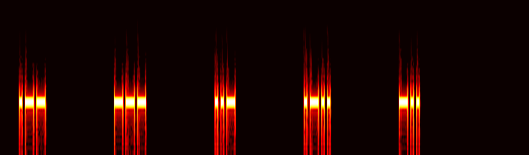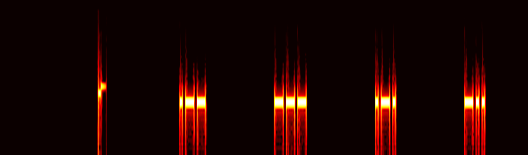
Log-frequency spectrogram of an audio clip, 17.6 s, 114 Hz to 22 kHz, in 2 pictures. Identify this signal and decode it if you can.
Morse code, heard as a keyed tone, about 25 wpm, spaced as for 7 wpm, 700 Hz. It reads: WOULD WORD
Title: 8x Character Spacing - Top 100 Words - 25wpm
